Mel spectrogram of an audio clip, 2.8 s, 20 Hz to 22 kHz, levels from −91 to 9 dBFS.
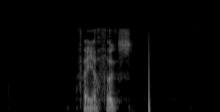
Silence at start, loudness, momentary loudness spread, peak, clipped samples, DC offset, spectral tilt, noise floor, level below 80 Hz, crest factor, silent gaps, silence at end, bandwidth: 1 s; -47 LUFS; 13 LU; -26 dBFS; under 0.1%; under 0.1%; -5 dB/octave; -89 dBFS; -78 dBFS; 26 dB; none; 0.9 s; 8.2 kHz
